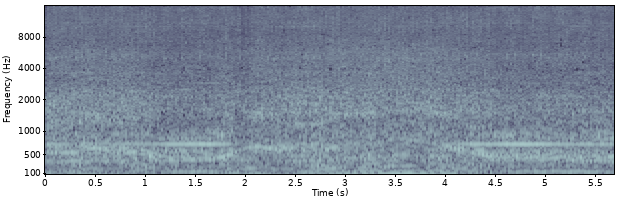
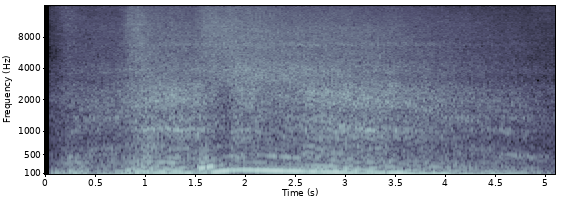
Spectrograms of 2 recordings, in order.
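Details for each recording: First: 2003 Honda Civic idling: a steady hiss with a thin whistle over it, likened to radio-frequency noise. Vacuum leak from a punctured brake booster diaphragm; the timing belt is also noisy, more so when hot. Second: 2003 Honda Civic (G7) after a major overhaul with head gasket, clutch, brakes and mounts done: engine revs up cleanly from idle and settles back, smooth even pitch rise and fall with no knocks, ticks or misfires; normal.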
